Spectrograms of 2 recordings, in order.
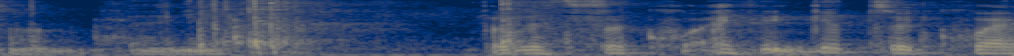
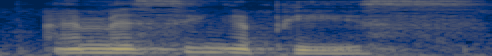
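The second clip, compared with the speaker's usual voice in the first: ordinary talk, nothing marked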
